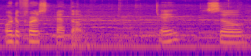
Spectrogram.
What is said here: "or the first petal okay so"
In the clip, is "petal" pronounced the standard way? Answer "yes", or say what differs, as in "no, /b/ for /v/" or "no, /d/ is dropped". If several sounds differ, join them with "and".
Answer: no, /b/ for /p/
